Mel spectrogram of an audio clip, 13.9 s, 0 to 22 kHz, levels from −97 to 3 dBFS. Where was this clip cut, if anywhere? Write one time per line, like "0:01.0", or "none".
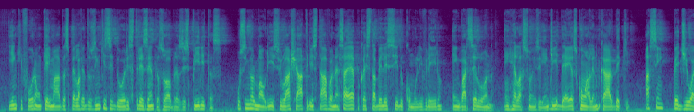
0:01.6
0:11.0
